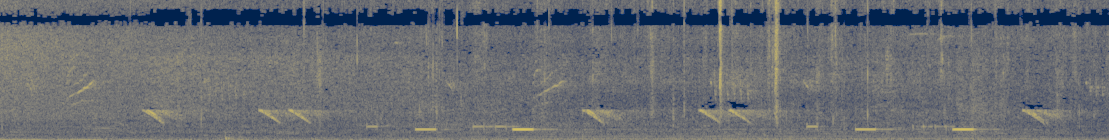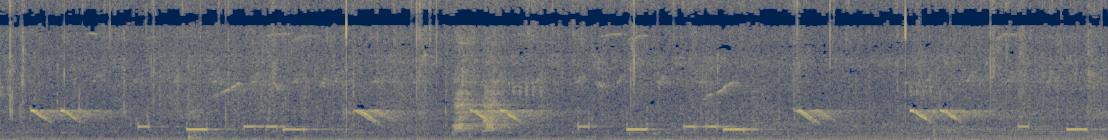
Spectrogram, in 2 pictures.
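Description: Japanese audible pedestrian crossing signal, alternating a cuckoo-style two-note electronic call (a higher beep, then a lower one) with pairs of quick falling chirps, repeating every few seconds: the tone that tells pedestrians the light is green to cross.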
